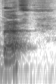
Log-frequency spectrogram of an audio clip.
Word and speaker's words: Bath: That's how they say it in Bath. In Bath, that's how I always said it.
